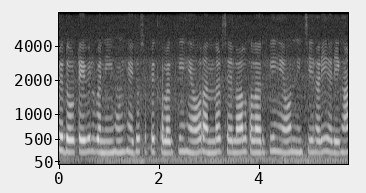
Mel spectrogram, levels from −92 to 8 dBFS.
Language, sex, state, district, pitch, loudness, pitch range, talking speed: Hindi, female, Chandigarh, Chandigarh, 245 Hz, -16 LUFS, 235-255 Hz, 225 wpm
